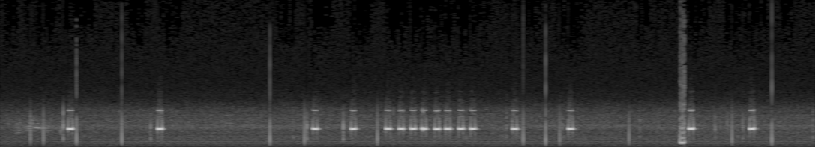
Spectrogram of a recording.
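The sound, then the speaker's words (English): A series of short electronic telephone keypad tones beeps over a faint, steady line hum, some in quick bursts and others spaced apart, with sharp clicks scattered between them and no voices. “Hang up the phone!”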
